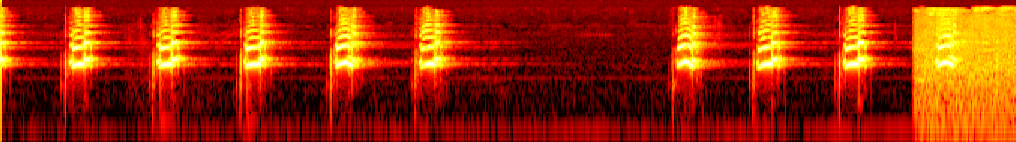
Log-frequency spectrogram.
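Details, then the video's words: Toucan calling: a series of short, hoarse, croaking notes repeated about every half second, five in a row, a pause, then four more, ending with a burst of broadband noise. "Beautiful Bird toucan with his sound"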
